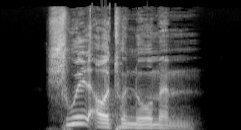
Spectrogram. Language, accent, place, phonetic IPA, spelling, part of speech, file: German, Germany, Berlin, [ˈʃuːlʔaʊ̯toˌnoːməm], schulautonomem, adjective, De-schulautonomem.ogg
- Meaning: strong dative masculine/neuter singular of schulautonom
